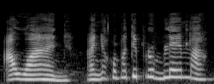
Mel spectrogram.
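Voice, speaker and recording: A woman's voice: a little high, animated, normal speed. An actress with an Ilocano accent playing a coy, easily irritated young working woman in a radio drama. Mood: mildly annoyed.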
